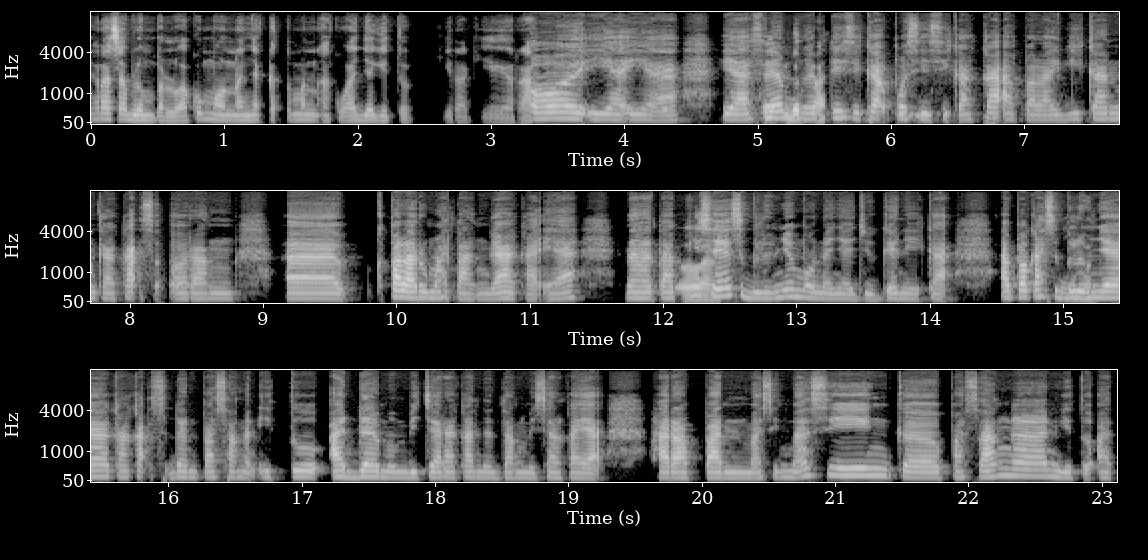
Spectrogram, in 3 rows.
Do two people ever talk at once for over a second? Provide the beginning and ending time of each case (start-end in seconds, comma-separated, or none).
5.0-6.8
